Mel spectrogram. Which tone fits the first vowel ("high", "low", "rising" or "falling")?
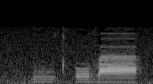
low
